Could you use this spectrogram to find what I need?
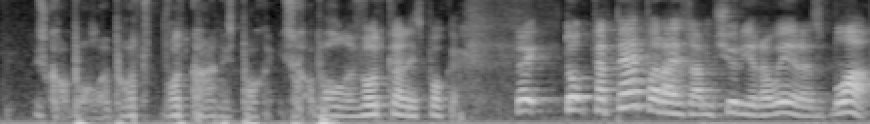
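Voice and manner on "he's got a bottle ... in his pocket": put-on Scottish street ned accent. Retelling what two passers-by said about a bottle: imitating neds. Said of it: "the two neddiest fucks in Scotland walking past, going".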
